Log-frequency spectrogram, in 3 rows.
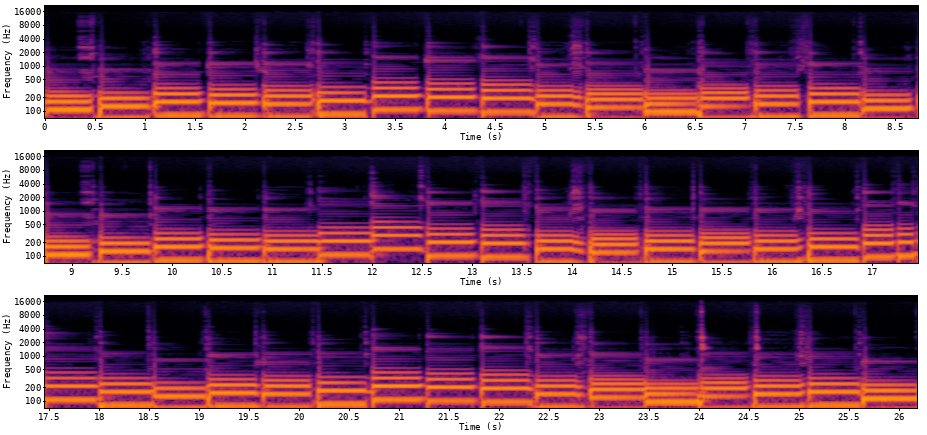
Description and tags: Bass - Walking Feel
12 measure, 110bpm walking bass line with 6-2-5-1 progression in C Major
bass, electric, jazz, walking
